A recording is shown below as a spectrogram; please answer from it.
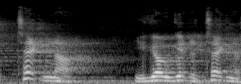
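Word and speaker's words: τέκνα: The word is pronounced techna. You go get the techna shot. We need a techna shot against the devil so we'll stand up for God. Amen, brother. Techna. The word is techna.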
